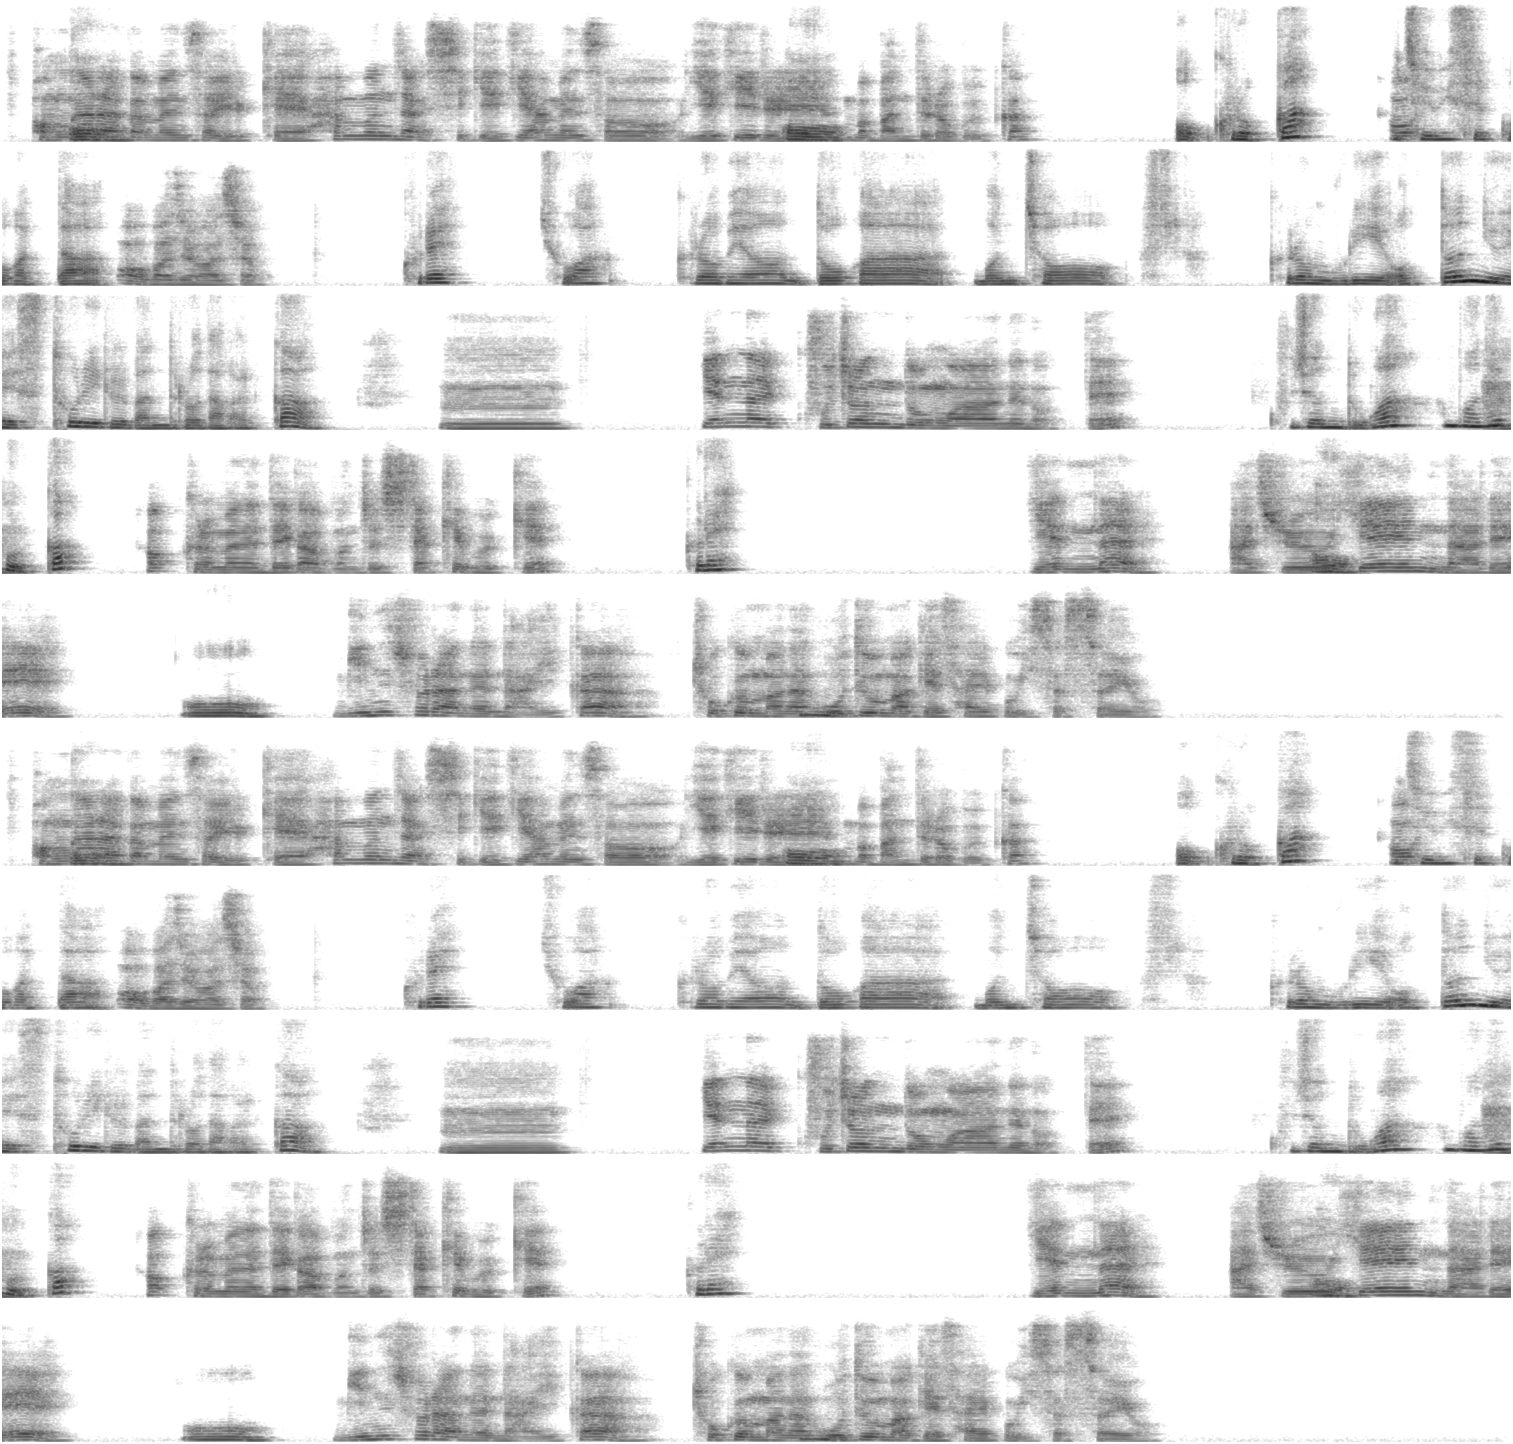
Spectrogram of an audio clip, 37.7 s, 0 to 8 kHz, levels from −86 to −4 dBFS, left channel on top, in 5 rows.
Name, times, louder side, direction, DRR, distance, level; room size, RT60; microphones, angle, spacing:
voice 1, 0.2-5.1 6.9-7.1 8.1-8.8 17.3-17.9 18.6-20.7 22.5-22.8 23.4-25.4 27.8-28.4 28.8-30.5 31.8-35.9, left 1 dB, ahead, 0.7 m, -35 dB
voice 2, 3.9-4.2 5.9-6.6 7.0-8.1 9.6-9.8 10.3-10.6 11.0-13.4 14.0-16.7 21.5-23.0 26.1-26.3 29.2-29.4 31.1-31.5 34.2-34.4, left 4 dB, 65° left, 0.5 m, -29 dB
2.6 x 2.6 x 2.9 m
head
